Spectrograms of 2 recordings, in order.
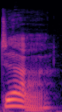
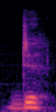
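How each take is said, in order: First: An extra vowel sound follows the consonant. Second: The consonant is said alone without a vowel. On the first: The speaker calls it wrong. "not add a schwa at the end of the sound" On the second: The speaker calls it right. "as opposed to d"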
